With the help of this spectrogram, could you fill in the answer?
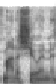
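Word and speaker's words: Mondoshawan: Yeah, it's like Mondashawan is how they pronounce it, different than it looks.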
